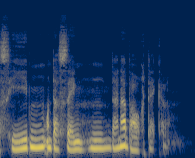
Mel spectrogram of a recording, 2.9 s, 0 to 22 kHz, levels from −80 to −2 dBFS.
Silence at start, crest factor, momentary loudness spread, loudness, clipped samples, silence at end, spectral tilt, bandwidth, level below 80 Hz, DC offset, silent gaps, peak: 0 s; 16 dB; 11 LU; -21 LUFS; under 0.1%; 0.4 s; -6.5 dB/octave; 11 kHz; -60 dBFS; under 0.1%; none; -6 dBFS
